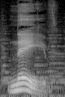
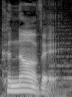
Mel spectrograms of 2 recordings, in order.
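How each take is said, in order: First: The K at the start is silent. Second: The K at the start is sounded. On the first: This is how the word is said today. "we say just n" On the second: This is how the word was said in the past. "would have been pronounced something like canave"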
